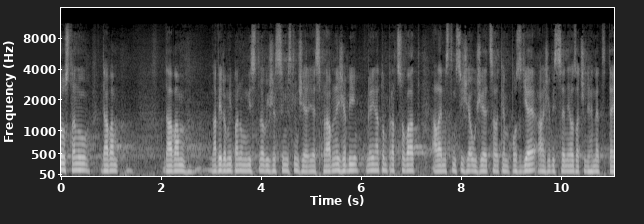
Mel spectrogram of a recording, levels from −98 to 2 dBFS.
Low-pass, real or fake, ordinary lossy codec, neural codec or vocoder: 14.4 kHz; fake; MP3, 48 kbps; autoencoder, 48 kHz, 32 numbers a frame, DAC-VAE, trained on Japanese speech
